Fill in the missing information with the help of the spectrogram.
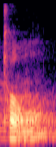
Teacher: It's going to go down, tung, and then come back up quicker. You're not going to draw it out like the first part, ta. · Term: short rising tone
